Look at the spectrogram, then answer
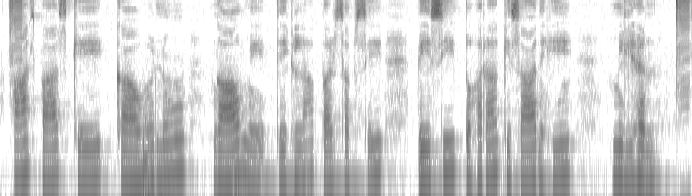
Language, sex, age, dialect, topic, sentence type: Bhojpuri, female, 25-30, Southern / Standard, agriculture, statement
